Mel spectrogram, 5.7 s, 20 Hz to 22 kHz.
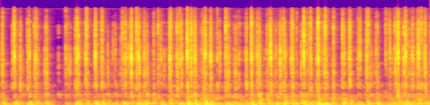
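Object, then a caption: Mechanical keyboard with bamboo case and plastic keycaps. A 60% mechanical keyboard with Holy Panda switches, a bamboo case and plastic keycaps is typed on continuously with the fingertips of both hands. It makes a rapid, steady stream of crisp, bright clacks with a soft low thock beneath each keystroke.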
